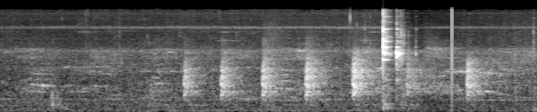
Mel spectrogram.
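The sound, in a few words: stirring dinuguan liempo in a cooking pot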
